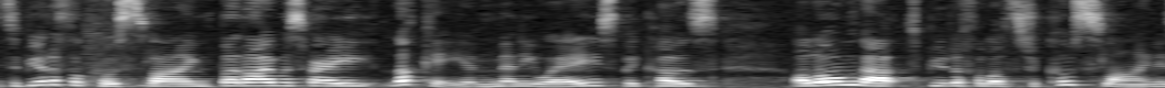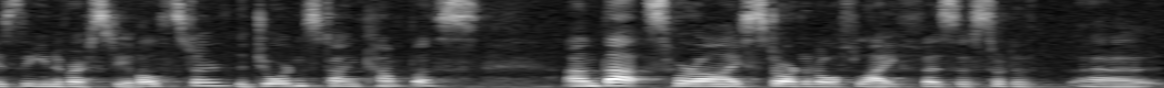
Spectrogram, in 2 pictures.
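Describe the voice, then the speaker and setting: In a Northern Irish accent, a woman with a fairly high pitch and a dark, mellow tone talks at a fairly quick pace, her loudness swinging widely and her pitch varying in an ordinary way. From Northern Ireland, Belfast. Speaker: physiotherapy professor. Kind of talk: academic lecture.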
